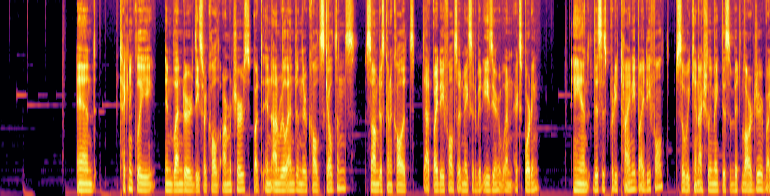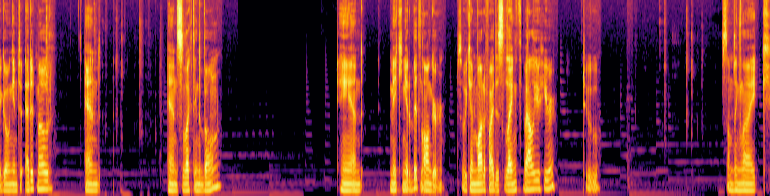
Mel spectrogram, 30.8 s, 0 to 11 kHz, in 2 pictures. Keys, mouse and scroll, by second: 11.7 shift+middle click, 12.0 scroll up 1, 16.1 Tab, 17.3 scroll up 1, 17.6 shift+middle click, 18.0 shift+scroll down 1, 18.1 scroll up 1, 19.1 right click, 20.4 n.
